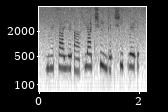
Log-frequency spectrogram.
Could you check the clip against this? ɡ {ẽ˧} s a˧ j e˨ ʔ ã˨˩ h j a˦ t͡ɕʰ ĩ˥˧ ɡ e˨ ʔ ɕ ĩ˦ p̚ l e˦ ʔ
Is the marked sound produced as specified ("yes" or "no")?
yes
